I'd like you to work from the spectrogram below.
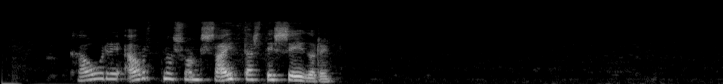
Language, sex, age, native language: Icelandic, female, 40-49, Icelandic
